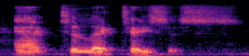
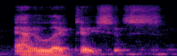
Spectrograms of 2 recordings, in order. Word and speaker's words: atelectasis: then the term that term is pronounce atelectasis you say it fast atelectasis atelectasis it means collapse long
